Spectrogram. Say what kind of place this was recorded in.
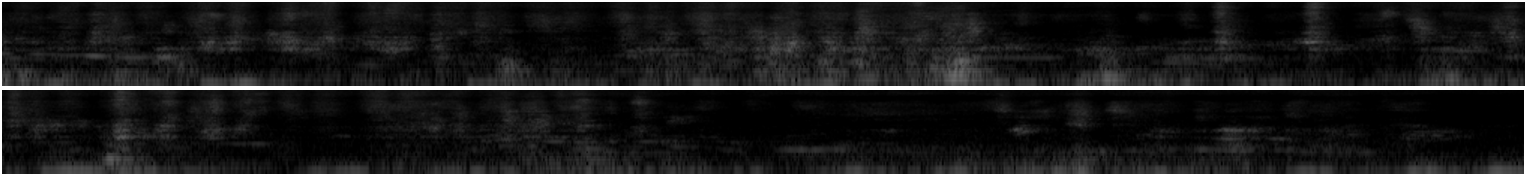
restroom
